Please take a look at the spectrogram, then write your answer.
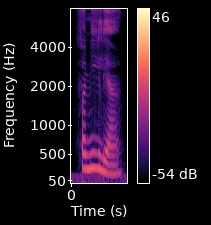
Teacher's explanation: Obviously, it's related to the word family, but notice that family, while it's stressed on the first syllable, фамилия is stressed on the second syllable.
